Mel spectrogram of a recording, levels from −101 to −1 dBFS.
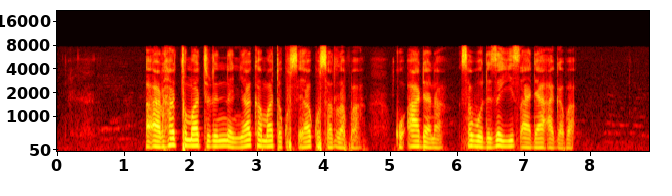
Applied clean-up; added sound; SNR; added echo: none; none; none; none.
